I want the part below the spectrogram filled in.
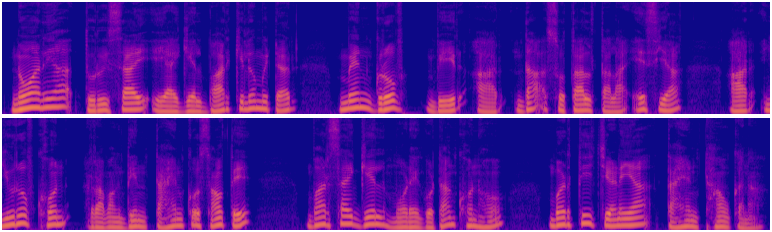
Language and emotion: Santali, neutral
